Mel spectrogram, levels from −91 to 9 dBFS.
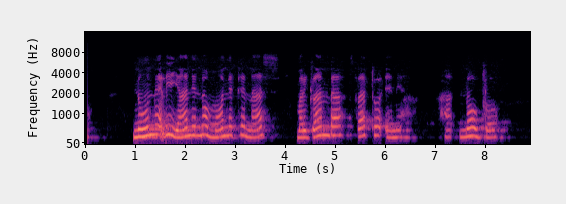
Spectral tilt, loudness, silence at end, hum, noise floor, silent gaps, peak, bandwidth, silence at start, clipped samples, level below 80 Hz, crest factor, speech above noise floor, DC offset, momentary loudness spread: -7 dB/octave; -22 LUFS; 0.55 s; none; -77 dBFS; none; -4 dBFS; 7.4 kHz; 0.05 s; under 0.1%; -68 dBFS; 18 dB; 56 dB; under 0.1%; 14 LU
